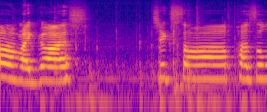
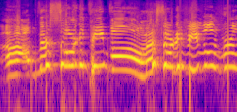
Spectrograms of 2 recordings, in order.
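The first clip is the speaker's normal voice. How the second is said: high and loud, thrilled; excited; 10 semitones higher, 7 dB louder than usual. Real, not acted. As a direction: gush at the huge turnout. Surprised by many players.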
